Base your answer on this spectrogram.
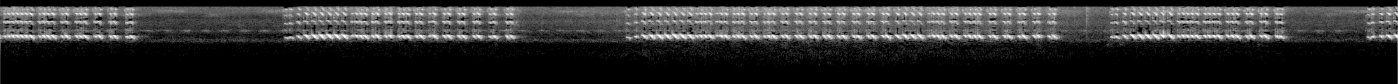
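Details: Night-time cricket song in four bursts of fast, shrill, regularly pulsed chirping, each lasting about two to four seconds, separated by short silent pauses of roughly one to one and a half seconds.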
